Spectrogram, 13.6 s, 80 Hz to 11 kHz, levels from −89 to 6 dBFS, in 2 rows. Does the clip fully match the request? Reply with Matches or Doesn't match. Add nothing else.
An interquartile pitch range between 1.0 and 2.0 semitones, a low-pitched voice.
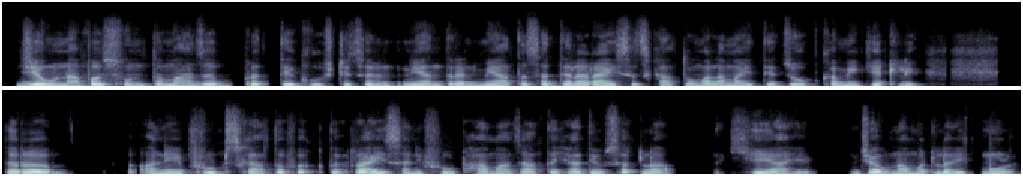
Matches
